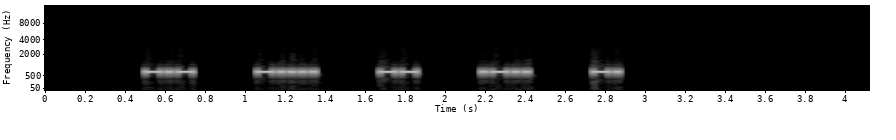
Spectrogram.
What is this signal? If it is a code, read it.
Morse code, heard as a keyed tone, about 46 wpm, spaced as for 21 wpm, 700 Hz. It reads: K6MLN
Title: USA Call Signs - 5 Characters - 4x Character Spacing - 45wpm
